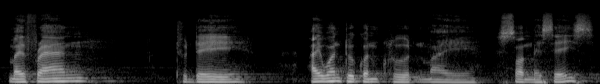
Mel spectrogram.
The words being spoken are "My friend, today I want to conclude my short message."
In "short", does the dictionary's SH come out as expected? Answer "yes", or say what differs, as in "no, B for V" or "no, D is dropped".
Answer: no, S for SH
